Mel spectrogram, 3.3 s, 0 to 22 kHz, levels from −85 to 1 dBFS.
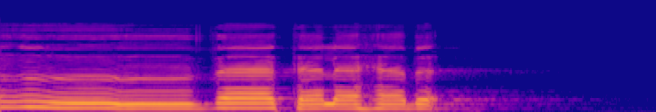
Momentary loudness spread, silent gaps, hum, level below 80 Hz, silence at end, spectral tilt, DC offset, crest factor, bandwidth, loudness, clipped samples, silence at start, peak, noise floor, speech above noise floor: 6 LU; none; none; -62 dBFS; 1.1 s; -8 dB/octave; under 0.1%; 14 dB; 9 kHz; -23 LUFS; under 0.1%; 0 s; -10 dBFS; -75 dBFS; 52 dB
